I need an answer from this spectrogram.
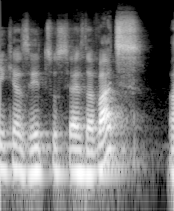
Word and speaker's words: Watts: VATS se escreve com 2 T's. Isso. E não é Z. É S. Tá WATTS. E não é Watts de WhatsApp, é VATS.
